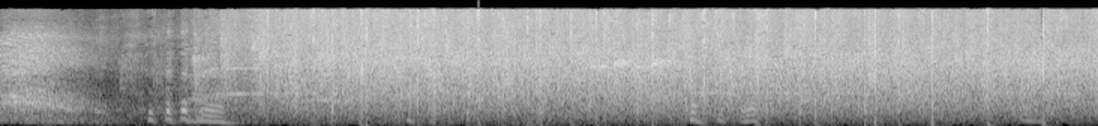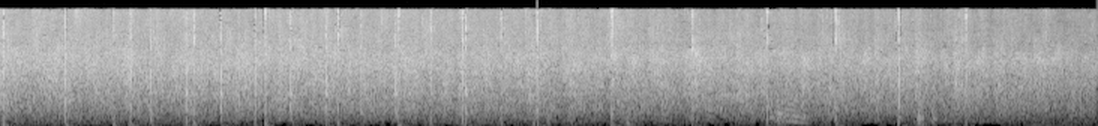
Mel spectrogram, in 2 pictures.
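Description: A large crowd bursts into loud, sustained applause that fills a hall, celebrating the presentation of fully ordained nuns after three cheers. Dense clapping with scattered cheers continues steadily for the whole stretch after a brief vocal shout at the start.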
